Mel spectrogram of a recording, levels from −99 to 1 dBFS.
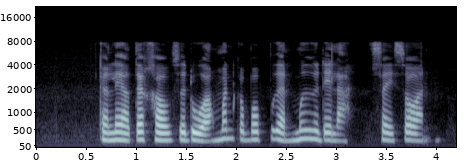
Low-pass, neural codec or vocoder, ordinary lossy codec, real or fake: none; none; none; real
